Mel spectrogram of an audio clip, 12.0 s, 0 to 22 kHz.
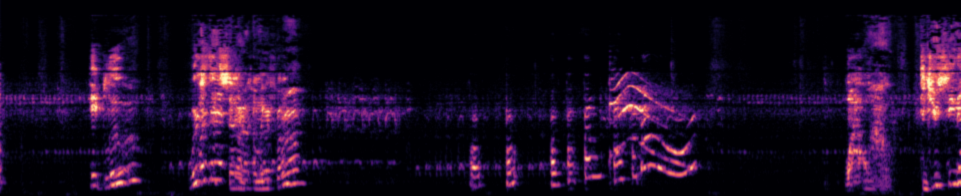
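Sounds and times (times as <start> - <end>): voice making animal-like yelps: 3.8 - 8.8.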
